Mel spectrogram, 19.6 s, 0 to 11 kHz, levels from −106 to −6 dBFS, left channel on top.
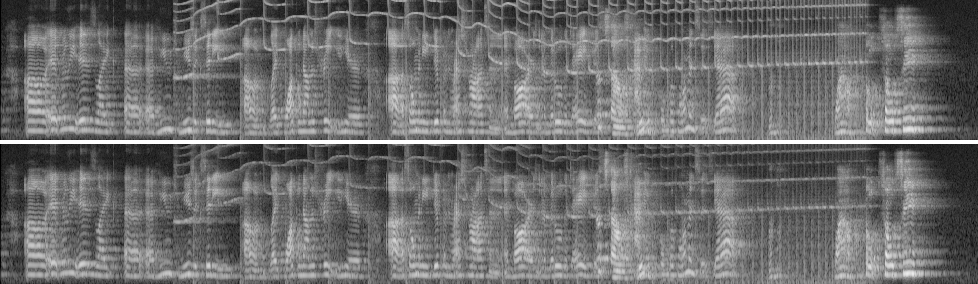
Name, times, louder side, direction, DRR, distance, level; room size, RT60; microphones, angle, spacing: voice 1, 0.0-2.2 2.5-12.0 12.6-13.0 13.4-14.7 17.1-17.3, left 1 dB, 5° left, 2 dB, 1.2 m, -32 dB
sound 1, 3.5-17.4, left 10 dB, 85° left, 1.1 m, -37 dB
voice 2, 11.9-12.9 13.3-13.4 15.4-15.6 16.7-17.0 17.3-18.3, right 2 dB, 35° right, -4 dB, 1.8 m, -25 dB
26.5 x 15.5 x 6.7 m, 1.2 s
head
